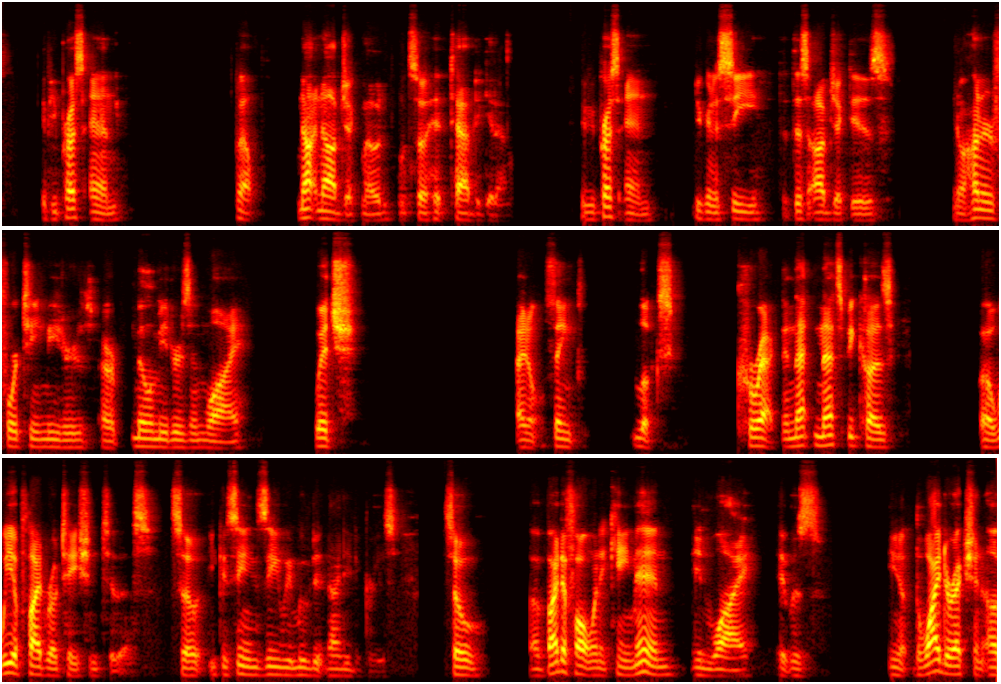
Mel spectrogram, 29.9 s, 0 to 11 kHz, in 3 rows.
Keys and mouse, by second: 4.8 Tab, 5.6-6.1 shift+middle drag, 12.1-12.5 ctrl+middle drag, 12.8-13.2 middle drag, 13.3 shift+middle drag, 13.7 middle drag, 14.2 shift+middle drag, 14.5-14.9 middle drag, 15.2 middle drag, 15.7-16.1 shift+middle drag, 16.5 ctrl+middle drag, 16.9 shift+middle click.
